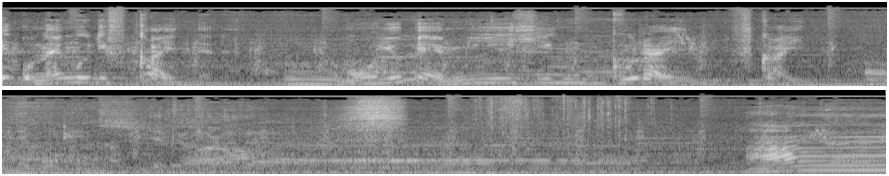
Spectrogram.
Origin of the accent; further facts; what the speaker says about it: Takatsuki, Osaka, Japan; 僕の地元高槻の、うん、まあ飲み歩いとった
